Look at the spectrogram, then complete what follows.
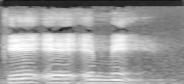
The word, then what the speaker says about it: kama: But some people spell it wrong as K-A-M-A. So if you say K-A-M-A, it is not kamma, it is kama. It has a different meaning.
